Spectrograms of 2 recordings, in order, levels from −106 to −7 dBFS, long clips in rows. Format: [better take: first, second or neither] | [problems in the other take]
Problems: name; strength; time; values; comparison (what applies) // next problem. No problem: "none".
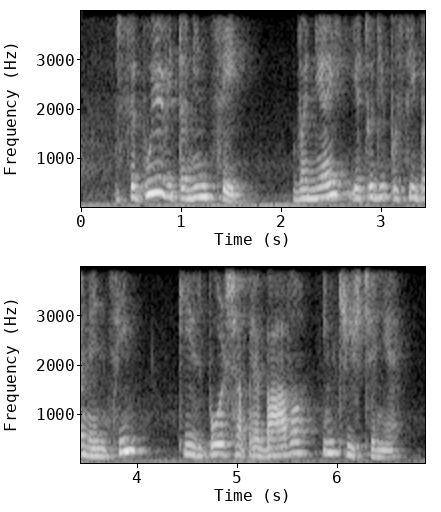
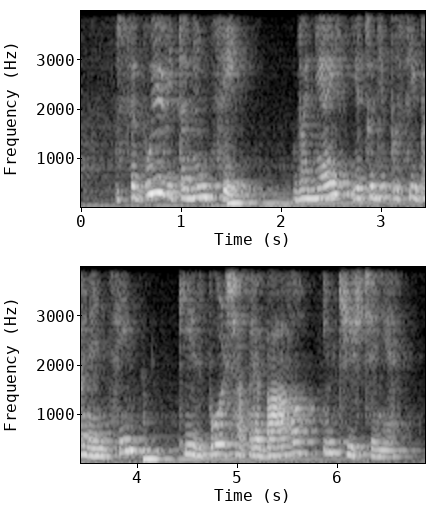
first | background sound (Bowed string instrument); 7 dB below the speech // room echo; dies away in 0.6 s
